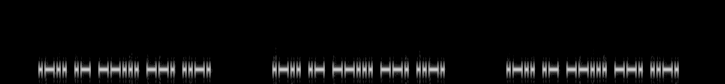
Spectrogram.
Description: Morse code, heard as a keyed tone, about 40 wpm, 700 Hz. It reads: LA7GF LA7GF LA7GF
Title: DXCC-100 Call Signs - 5 Characters - Repeated 3x - 40wpm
